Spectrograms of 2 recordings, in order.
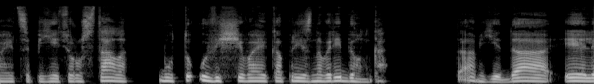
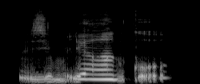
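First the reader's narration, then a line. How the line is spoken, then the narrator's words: Strained mumble. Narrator (Russian): с трудом бормочет Анна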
